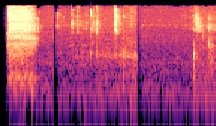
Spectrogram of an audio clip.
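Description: Close mouth and gum-packet sounds around Marukawa Felix bubble gum: a short, loud breathy burst at the very start, then faint scattered clicks and crinkles as the gum is handled and put in the mouth.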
